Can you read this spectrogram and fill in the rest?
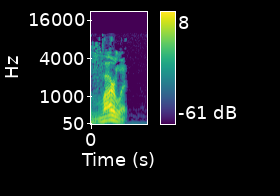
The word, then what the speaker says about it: varlet: rhymes with harlot, but it's called varlet. V-A-R-L-E-T.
